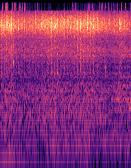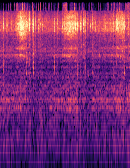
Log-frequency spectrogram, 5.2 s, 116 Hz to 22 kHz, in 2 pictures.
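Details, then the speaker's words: Early-1970s Ford F-350 after about 7 years sitting, idling on old gas with oil pressure about halfway: rough, steady idle with a raspy puffing hiss underneath, consistent with an exhaust leak. "Alright, it's actually sitting here idling on old gas. Sounds like it's got pretty good exhaust leak down here."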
